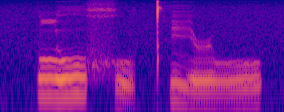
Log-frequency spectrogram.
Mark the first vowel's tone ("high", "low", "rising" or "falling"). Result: high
